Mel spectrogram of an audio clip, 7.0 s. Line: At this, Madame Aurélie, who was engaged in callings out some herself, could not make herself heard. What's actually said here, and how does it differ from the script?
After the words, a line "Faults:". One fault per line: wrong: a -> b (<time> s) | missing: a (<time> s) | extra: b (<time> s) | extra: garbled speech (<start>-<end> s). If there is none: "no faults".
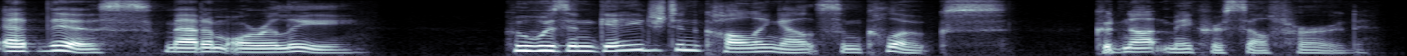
At this, Madame Aurélie, who was engaged in calling out some cloaks, could not make herself heard.
Faults:
wrong: callings -> calling (3.5 s)
wrong: herself -> cloaks (4.3 s)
